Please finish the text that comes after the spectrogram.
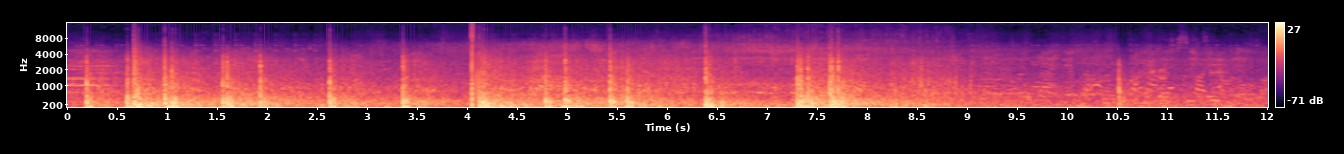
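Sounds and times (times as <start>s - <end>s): firework shells bursting: 0.2s - 9.2s.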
